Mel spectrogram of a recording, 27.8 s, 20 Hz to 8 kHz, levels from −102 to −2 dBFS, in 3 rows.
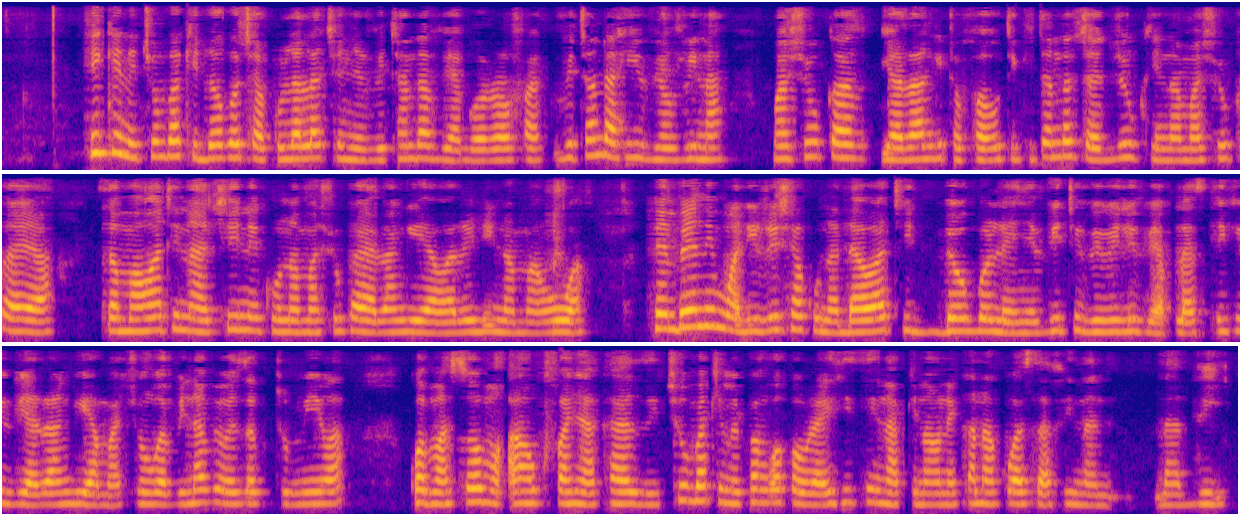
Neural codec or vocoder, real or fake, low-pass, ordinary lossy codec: codec, 44.1 kHz, 7.8 kbps, DAC; fake; 7.2 kHz; AAC, 32 kbps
